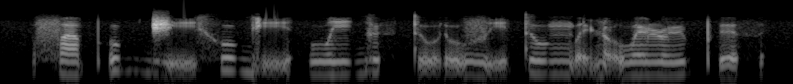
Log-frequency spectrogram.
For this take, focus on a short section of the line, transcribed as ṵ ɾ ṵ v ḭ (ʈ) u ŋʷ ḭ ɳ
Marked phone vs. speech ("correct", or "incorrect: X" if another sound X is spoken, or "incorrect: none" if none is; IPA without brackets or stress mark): incorrect: t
